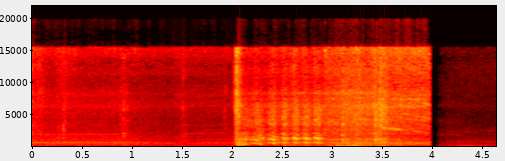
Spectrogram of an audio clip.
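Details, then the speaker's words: Euro-spec Mercedes 190E 2.0, 5-speed manual, fuel just added: starter cranks, engine catches with an uneven rough beat for a couple of seconds, then cuts out abruptly; hard starting from gunky contaminated fuel found in the lines. "actually got it to start for about 30 seconds and it stalled I tooked all the fuel lines off to make sure we had pressure"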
